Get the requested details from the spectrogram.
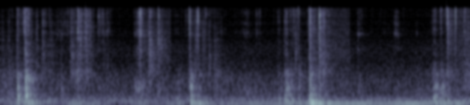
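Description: A small metal blade scrapes along the top edge of a solid, dry brown bar of household laundry soap held in the hands, lifting brittle flakes. Short, dry, crackling scrapes come in irregular bursts with bright high edges and almost no ring. A low steady hum sits underneath.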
